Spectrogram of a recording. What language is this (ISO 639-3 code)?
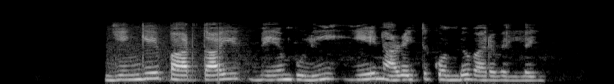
tam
